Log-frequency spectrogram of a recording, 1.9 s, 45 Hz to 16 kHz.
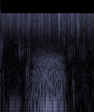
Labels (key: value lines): label: biophony, growl
recorder: SoundTrap 500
